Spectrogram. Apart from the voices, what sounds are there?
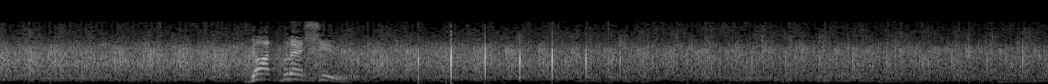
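standing ovation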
